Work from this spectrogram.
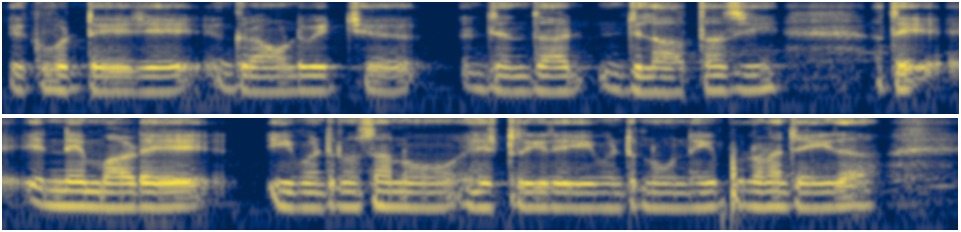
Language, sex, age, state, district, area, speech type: Punjabi, male, 18-30, Punjab, Shaheed Bhagat Singh Nagar, rural, spontaneous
